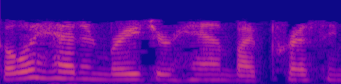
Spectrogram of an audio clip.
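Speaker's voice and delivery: plain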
